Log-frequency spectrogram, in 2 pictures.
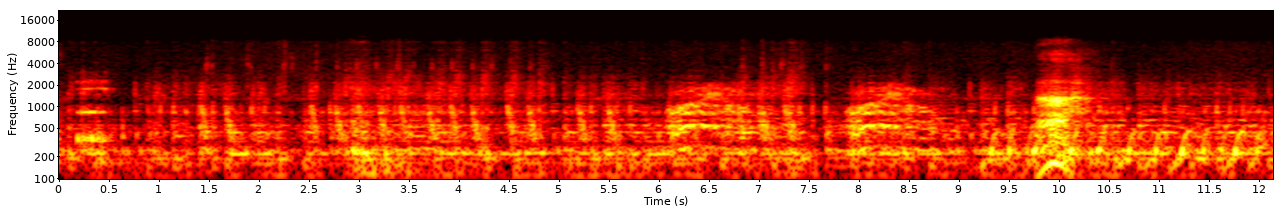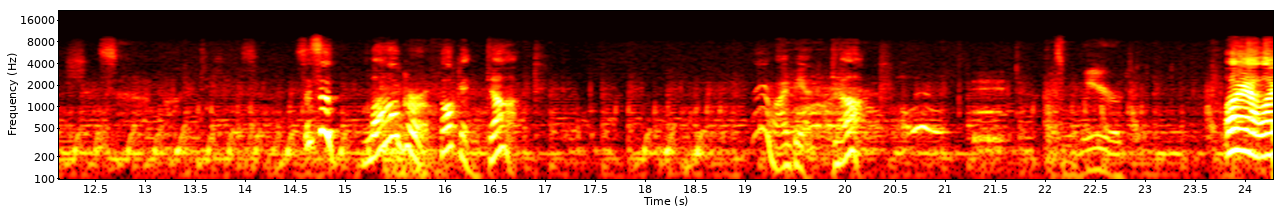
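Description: Lively video game music plays through a small speaker.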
